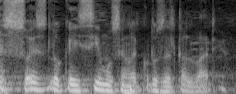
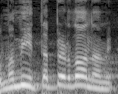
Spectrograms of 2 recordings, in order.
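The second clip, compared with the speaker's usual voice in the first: crying plea; 8 semitones higher, 4 dB louder than usual. Retold or imitated.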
